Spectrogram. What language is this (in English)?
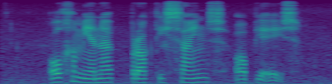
Afrikaans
